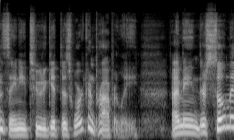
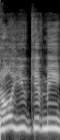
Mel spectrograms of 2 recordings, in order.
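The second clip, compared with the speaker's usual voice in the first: put-on scream, higher; 9 semitones higher than usual. Retelling a guest blowing up at a dinner q&a: imitating someone screaming. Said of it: "he starts screaming".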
